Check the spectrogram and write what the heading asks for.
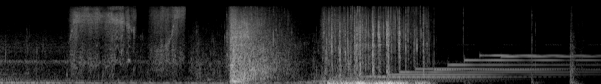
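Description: Cartoon soundtrack: a few loud, noisy crack-and-crash sound effects over the first four seconds. Then a music cue whose sustained notes come in one after another and stack into a held chord, with a few sharp clicks near the end.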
